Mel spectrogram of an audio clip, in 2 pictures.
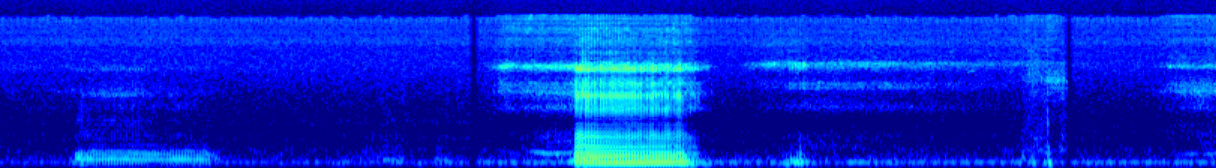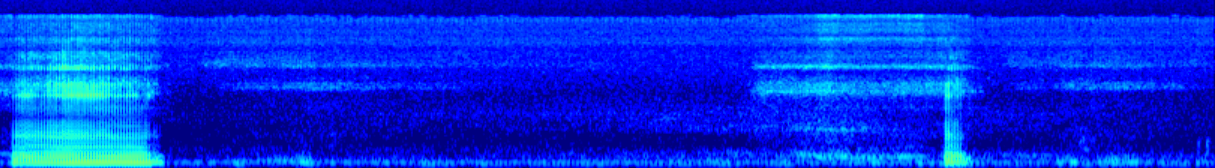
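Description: Loud, low, rattling snores, about three in sixteen seconds, over a steady low room hum.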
